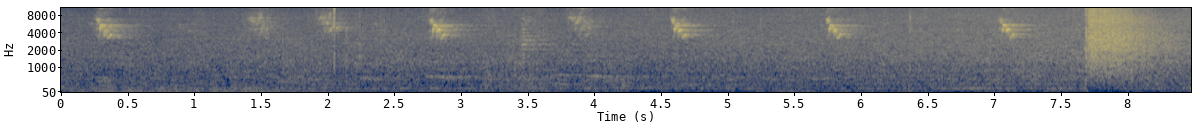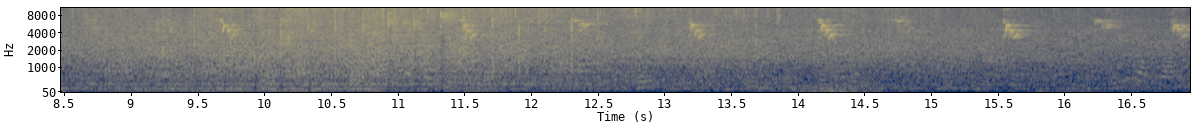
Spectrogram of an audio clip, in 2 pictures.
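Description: A pack of track bicycles rushes past close by about eight seconds in: a sudden whoosh of tyres and wind that fades over a few seconds. A short, high chirp repeats about once a second throughout over a low background murmur.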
